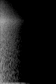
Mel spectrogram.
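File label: slap, percussion; Masterbits - Total Zone; ADD.PERC.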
